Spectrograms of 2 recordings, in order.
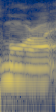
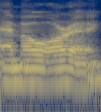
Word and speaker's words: Mora: And Andrew, if you want to follow him online, his last name's Mora, Mora.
